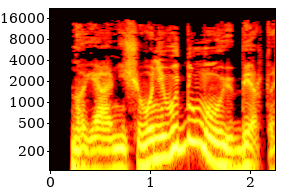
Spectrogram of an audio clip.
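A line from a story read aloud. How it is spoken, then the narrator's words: Angry objection. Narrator (Russian): сердито возразил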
